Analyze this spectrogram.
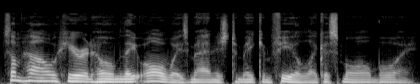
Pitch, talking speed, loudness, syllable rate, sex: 115 Hz, 215 wpm, -16 LUFS, 5.2 syllables/s, male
